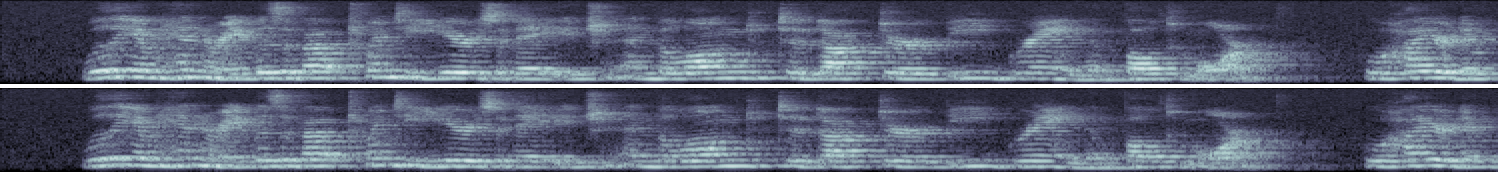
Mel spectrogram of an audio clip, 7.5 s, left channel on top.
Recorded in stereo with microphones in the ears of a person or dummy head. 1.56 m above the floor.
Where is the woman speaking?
20° right (ahead or behind), 1.7 m.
